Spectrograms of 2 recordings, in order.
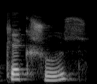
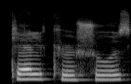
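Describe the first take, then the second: First: The l sound in quelque is dropped. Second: The l sound in quelque is pronounced.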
